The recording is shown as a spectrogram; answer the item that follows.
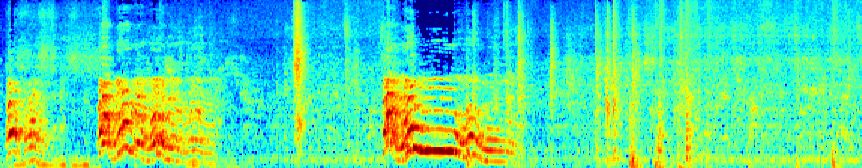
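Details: Czechoslovakian Wolfdog Veni pestering Laki the Samoyed. Two drawn-out, wavering whine-howls rise and fall, one at the start and one around five seconds, followed by short scuffling thumps and knocks.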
